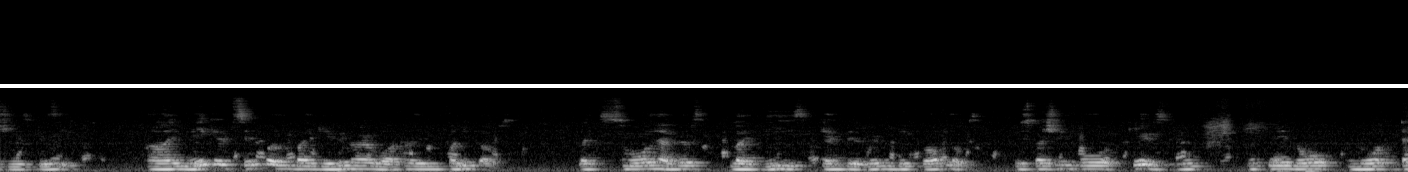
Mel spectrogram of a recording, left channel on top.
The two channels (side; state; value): left; silent; digital silence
